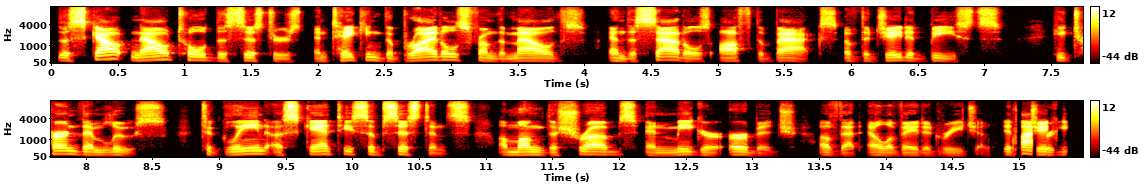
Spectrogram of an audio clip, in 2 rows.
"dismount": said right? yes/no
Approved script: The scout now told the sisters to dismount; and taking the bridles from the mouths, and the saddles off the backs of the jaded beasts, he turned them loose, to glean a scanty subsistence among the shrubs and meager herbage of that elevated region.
no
